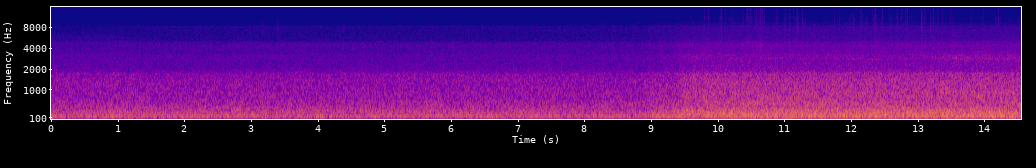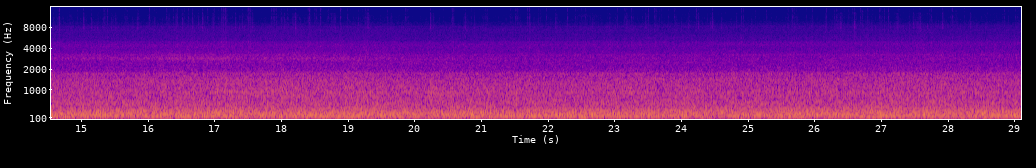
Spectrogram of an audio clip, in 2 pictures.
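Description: Steady running noise of a 700 series Shinkansen heard from inside the passenger cabin at speed. About nine seconds in it turns suddenly louder and fuller as the train enters a tunnel, then holds steady.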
